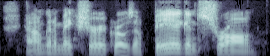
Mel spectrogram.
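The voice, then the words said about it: Put-on country accent. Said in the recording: “is my country accent ... great accent”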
